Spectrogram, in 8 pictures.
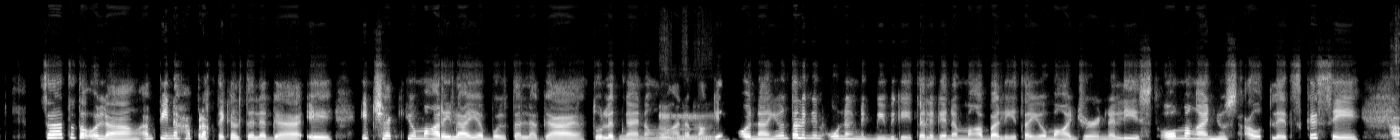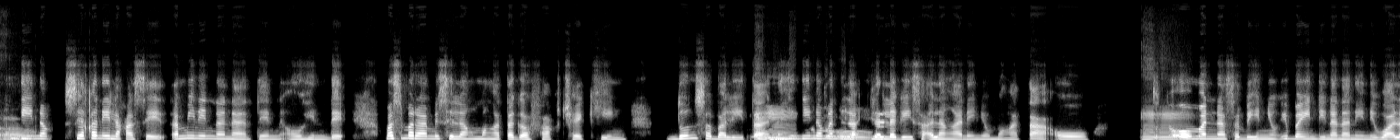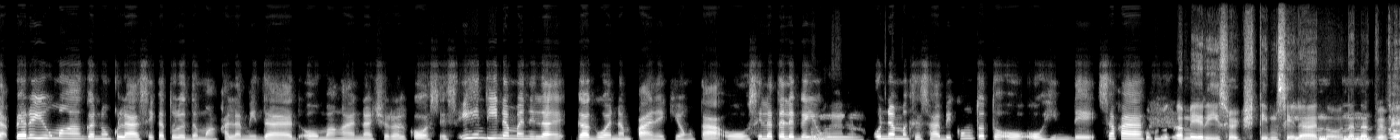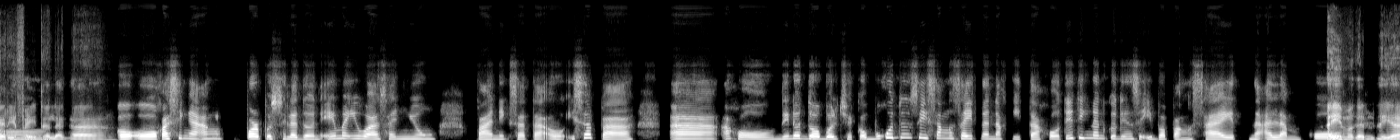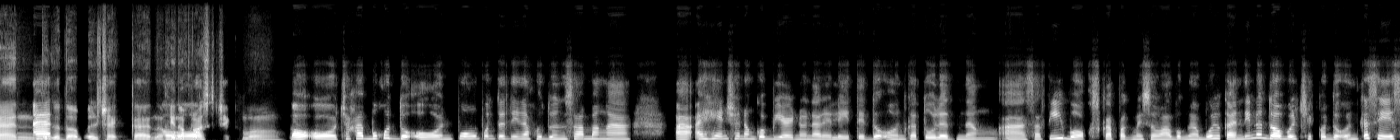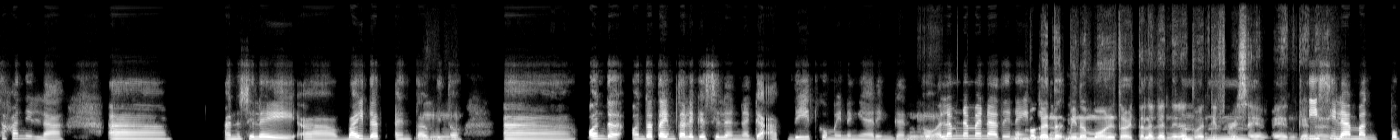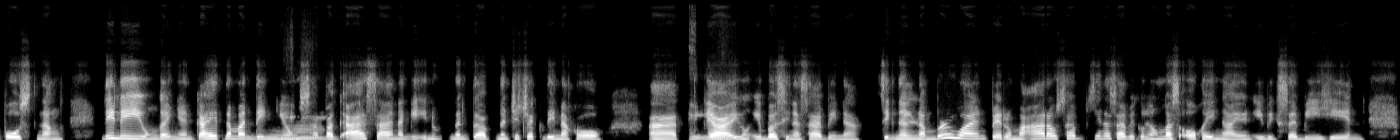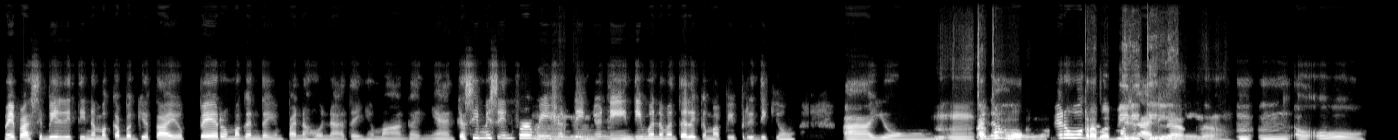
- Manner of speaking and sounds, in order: in English: "research team"; other background noise
- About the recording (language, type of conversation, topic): Filipino, podcast, Paano mo hinaharap ang mga pekeng balita o maling impormasyon na nakikita mo?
